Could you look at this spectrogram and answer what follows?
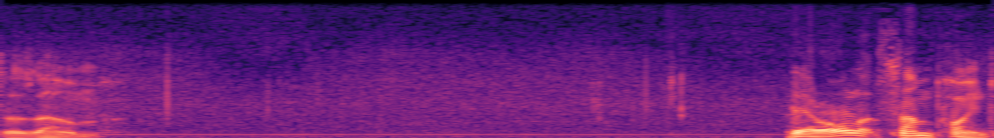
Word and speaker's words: Om: Chief of these is the syllable Om, or Aum, called the pranava, or the sound of God, because it involves the whole range of the voice from the back of the throat to the lips.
